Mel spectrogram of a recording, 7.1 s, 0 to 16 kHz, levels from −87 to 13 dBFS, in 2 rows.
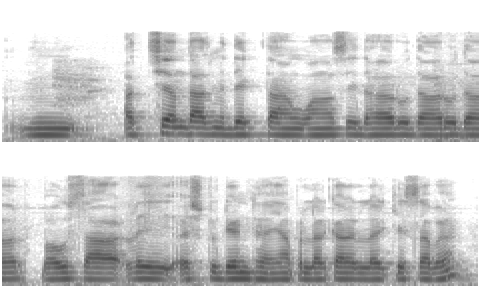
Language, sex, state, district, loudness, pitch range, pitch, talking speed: Hindi, male, Bihar, Purnia, -25 LUFS, 125-130 Hz, 130 Hz, 185 wpm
